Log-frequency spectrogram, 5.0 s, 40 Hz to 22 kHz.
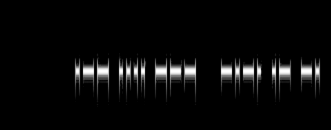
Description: Morse code, heard as a keyed tone, about 22 wpm, 700 Hz. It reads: WHO CAN
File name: practice / 22wpm / Sets of 8 Words - 22wpm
